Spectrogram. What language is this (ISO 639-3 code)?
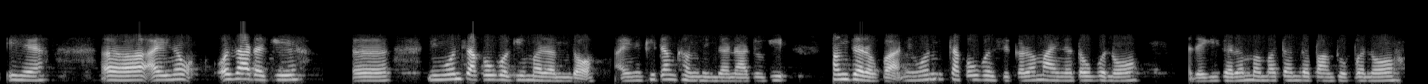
mni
